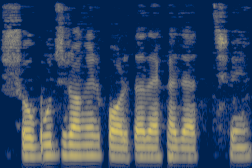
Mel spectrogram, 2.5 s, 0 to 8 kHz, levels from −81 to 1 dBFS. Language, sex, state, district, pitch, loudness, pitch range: Bengali, male, West Bengal, Kolkata, 130 Hz, -20 LUFS, 130-150 Hz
